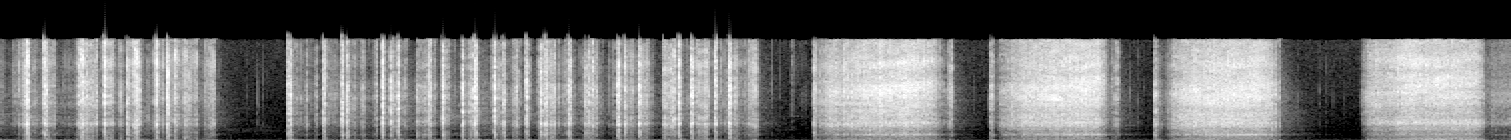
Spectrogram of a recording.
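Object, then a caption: Floral foam brick. Long nails scratch and scrape across the top of a solid green floral foam brick with a scratched surface. First comes a burst of rapid, crisp, dry scratching ticks, then four long, bright, hissing scrapes separated by short pauses.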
